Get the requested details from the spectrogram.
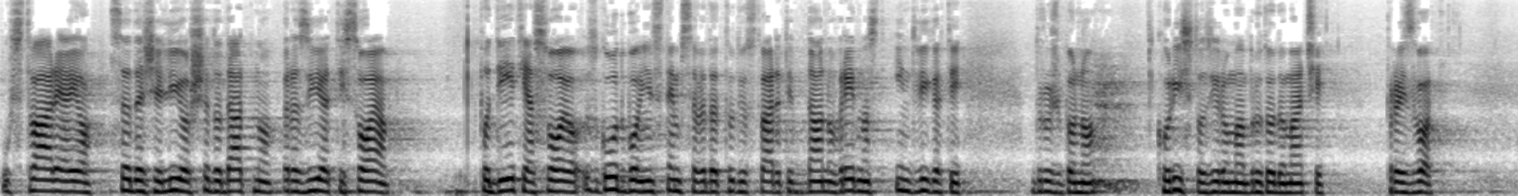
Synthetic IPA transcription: ust̪ʋaːɾjajɔsɛʋed̪aʒɛlijɔʃɛd̪ɔd̪aːt̪nɔɾazʋiːjat̪isʋɔːja | pɔd̪jeːt̪jasʋɔːjɔzɡoːd̪bɔinst̪eːmsɛʋed̪at̪uːd̪iust̪ʋaːɾjat̪id̪ɔd̪aːnɔʋɾeːd̪nɔst̪ind̪ʋiːɡat̪i | d̪ɾuːʒbɛnɔkɔɾist̪ɔziːɾɔmabɾuːt̪ɔd̪ɔmaːt͡ʃi | pɾɔizʋɔːt̪

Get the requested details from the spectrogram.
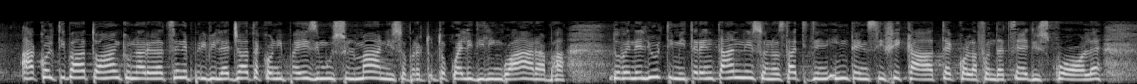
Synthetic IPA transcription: akːolt̪ivaːt̪oaŋk̟eunaɾelat̪sjoːnepɾiviled͡ʒaːt̪akonipaeːzimusːulmaːnisopɾat̪ːut̪ːokwelːid̪iliŋɡwaaːɾabad̪oːveneʎːiult̪imit̪ɾent̪anːisoːnost̪aːt̪i̥int̪ensifikaːt̪ekolafond̪at̪sːjoːned̪iskwɔːle

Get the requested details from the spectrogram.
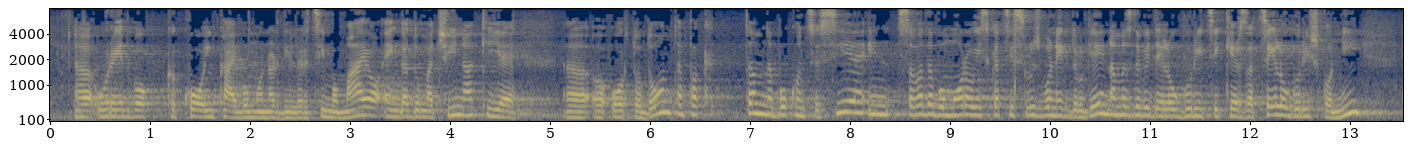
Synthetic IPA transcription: ʔuɾeːd̪bɔkakʰoːiŋkajbomɔnaɾd̪ilɾɛt̪simɔmaːjɔʔɛŋɡad̪ɔmat͡ʃinakijɛ | ʔʔɔɾt̪ɔd̪ont̪ampak | t̪əmnɛbokɔnt̪sɛsijɛʔinsəʋəd̪abomoːɾɐwiskat̪sisːluʒbɔneɡd̪ɾuɡejnaməzd̪ɐbid̪eːlɐwɡɔɾiːt̪sikeːɾzat̪seːlɔɡɔɾiʃkɔni

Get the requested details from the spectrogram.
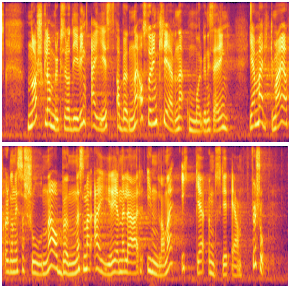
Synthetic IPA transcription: nɔʂklɑnbɾʉːksɾoːd̪jiːʋɪŋæɪəsɑbœnːənəʔɔst̪oːɾɪɛnkʰɾeːʋənəʔɔmɔɾɡɑnɪsḛːɾɪŋ | jæɪmæɾkəɾmæɪɑt̪ʰɔ̰ɾɡɑnɪsɑʂuːnənəɔbœnːənəsɔmæɾʔæɪəɾəɪɛnəɭæːɾɪnːlɑnːəɪkːəʔœnskəɾɛ̰nfʉʂuːn

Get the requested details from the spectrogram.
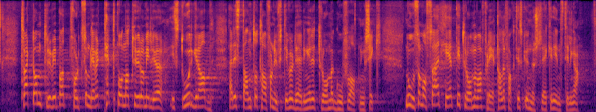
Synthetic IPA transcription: t̪ʰʋæʈːɔmt̪ʰɾʉːɾʋɪpɔɑt̪fɔlksɔmleːʋəʈʰɛt̪ːpʰɔnɑt̪ʰʉːɾɔmɪljøːɪst̪uːɾɡɾɑːd̪æɾɪst̪ɑnt̪ʰɔt̪ʰɑːfɔɳʉft̪ɪəʋʉɖeːɾɪŋəɾɪt̪ʰɾoːmɛɡuːfɔɾʋɑlt̪nɪŋʂɪkː | nuːəsɔmɔsːɔæɾheːlt̪ɪt̪ʰɾoːmɛʋɑːfleːʈɑləfɑkt̪ɪskʉnːəʂt̪ɾeːkəɾɪɪnst̪ɪlːɪŋɑ

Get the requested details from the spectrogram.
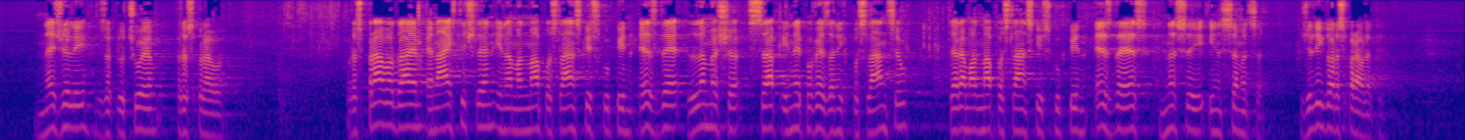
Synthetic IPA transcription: nɛʒɛlizaklʲut͡ʃuːjɛmɾaspɾaːʋɔ | ɾaspɾaːʋɔd̪aːjɛmɛnajst̪it͡ʃleninamand̪mapɔslaːnskixskupiːnɛzd̪eləməʃəsapinːɛpɔʋeːzanixpɔslaːnt̪sɛwt̪ɛɾamand̪maːpɔslanskixskupinɛzd̪eɛsnəsəiʔinsəməsə | ʒɛliɡd̪ɔɾaspɾaːwlʲat̪ɛ

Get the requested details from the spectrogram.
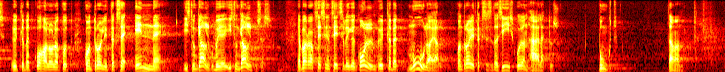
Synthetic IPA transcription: ʔyt̪ˑle̞bet̪ːˑko̞ɦɑlo̞lekud̪̥ko̞nt̪ro̞lʲːit̪ːˑɑkse̞e̞nːe̞ | ist̪uŋɡ̥iɑlɡ̥uvɤjist̪uŋɡ̥iɑlɡ̥use̞̰s | jɑpɑɾɑɡɑfsej̪se̥kensejt̪selɤjɡeko̞lmyt̪ˑle̞be̞t̪ːˑmuːlɑjɑ̰lko̞nt̪ˑro̞lʲːit̪ːˑɑkse̞se̞d̪̥ɑsiːskujo̞nɦæːlet̪ːˑus | puŋkt̪ | t̪ænɑ̰n

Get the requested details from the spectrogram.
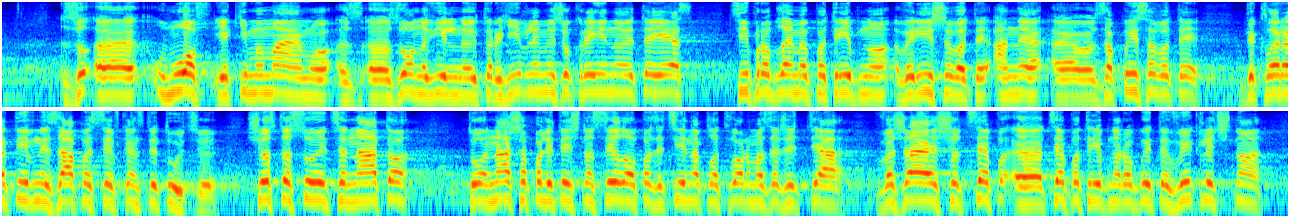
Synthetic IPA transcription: zʊmɔwjɐkʲimɪmɑjemɔzɔnʊʋʲilʲnɔjit̪ɔrɦʲiʋlʲimʲiʒʊkɾɐjinɔjʊt̪ɛɛs | t͡sʲipɾɔblˠɛmɪpɔt̪ɾʲibnɔʋɪɾʲiʃʊʋɐt̪ɪʔɐnɛzɐpɪsʊʋɐt̪ɪ | d̪eklˠɐɾɐt̪ɪwnizɑpɪsɪwkɔnʲst̪ɪt̪ut͡sʲijʊ | ʃt͡ʃɔst̪ɔsujet͡sʲːɐnɑt̪ɔ | t̪ɔnɑʃɐpɔlʲit̪ɪt͡ʃnɐsɪlˠɐɔpɔzɪt͡sʲijnɐplˠɐt̪fɔrmɐzɐʒɪtʲːa | ʋʋɐʒɑjɛʃt͡ʃɔt̪sɛt̪sɛpɔt̪ɾʲibnɔɾɔbɪt̪ɪʋɪklʲʊt͡ʃnɔ

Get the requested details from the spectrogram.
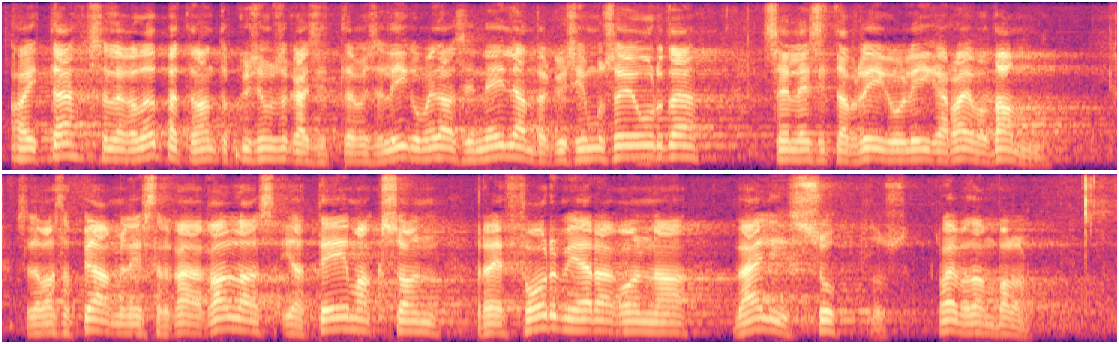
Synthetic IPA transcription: ɑjt̪ːæhse̞lːe̞ɡ̥ɑlɤpːˑe̞t̪ːˑɑnɑnt̪ːˑup̚kysʲimus̬ekæsʲit̪ˑle̞mis̬eliːɡ̥ume̞d̪̥ɑsine̞lʲjɑnd̪ɑkysʲimuse̞juːɾd̪̥e̞ | se̞lːes̬ʲit̪ːˑɑb̥riːɡ̥uliːɡ̥e̞ɾɑjvɑd̪ɑm | se̞lːe̞vɑst̪ɑp̚pe̞ɑminist̪rikɑjɑkɑlːɑsjɑt̪e̞ːmɑkso̞nre̞fo̞rmieɾɑko̞nːɑvælʲisːuht̪lṵs | rɑjvɑd̪ɑmpɑlṵn

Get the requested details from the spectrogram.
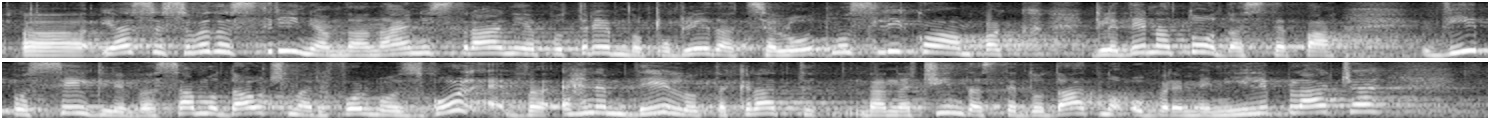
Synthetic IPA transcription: əjasːɛsɛʋəd̪ast̪ɾinjamd̪anaɛːnist̪ɾaːnijɛpɔt̪ɾeːbnɔpɔɡleːd̪at̪̚t̪sɛloːt̪nɔsliːkɔampak | ɡlɛd̪eːnat̪oːd̪ast̪ɛpa | ʋipɔseːɡliʋəsaːmɔd̪awt͡ʃnɔɾɛfoɾmɔzɡolʋəʔɛnɛmd̪eːlut̪akɾat̪ | nanat͡ʃind̪ast̪ɛd̪ɔd̪aːt̪nɔʔɔbɾɛmɛniːliplaːt͡ʃɛ

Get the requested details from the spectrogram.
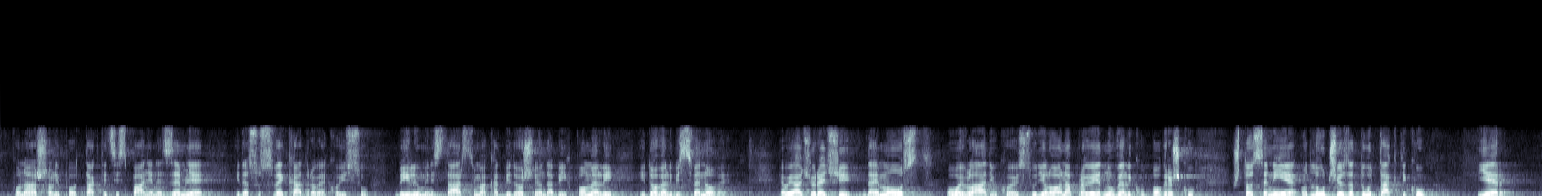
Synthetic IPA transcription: po̞naːʃalipo̞t̪akt̪it̪sispaːʎe̞ne̞ze̞mʎe̞ | id̪asusʋe̞kad̪ɾo̞ʋe̞kʰo̞jisu | biːliuminist̪aːɾst̪ʋimakad̪̚bid̪o̞ʃlio̞nd̪aːbiːxpo̞me̞liːd̪o̞ʋe̞libisʋe̞no̞ʋe | e̞ʋo̞jaːt͡ɕuɾe̞t͡ɕid̪aje̞mo̞ːst̪ | o̞ʋo̞ːjʋlˠaːd̪iukʰo̞jojsud̪je̞lo̞ʋaonapɾaʋijoje̞d̪nuʋe̞likʰupo̞ɡɾe̞ʃku | ʃt̪o̞se̞nije̞ʔo̞d̪lˠuːt͡ʃio̞zat̪uːt̪akt̪iku | je̞ɾ

